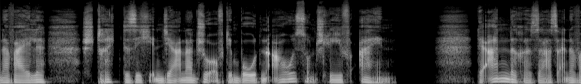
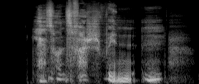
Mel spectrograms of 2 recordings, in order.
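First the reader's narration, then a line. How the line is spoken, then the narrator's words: Whisper. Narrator (German): flüsterte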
